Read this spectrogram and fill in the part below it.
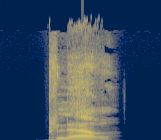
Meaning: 1. singular imperative of plärren 2. first-person singular present of plärren
- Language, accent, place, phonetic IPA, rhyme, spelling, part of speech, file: German, Germany, Berlin, [plɛʁ], -ɛʁ, plärr, verb, De-plärr.ogg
